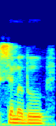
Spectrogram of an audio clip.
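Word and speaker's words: Cimabue: Heavenly in their pictures readers aside I am pronouncing simabu c-i-m-a-b-u-e I apologize for my pronunciation simabu and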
